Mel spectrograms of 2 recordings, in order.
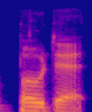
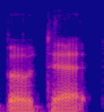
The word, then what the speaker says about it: Beaudet: easiest way is to think about those old motel 6 commercials so beaudet yeah hi everyone my name is beaudet yeah apologies for the strange pronunciation for for some folks anyways um let's see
